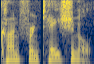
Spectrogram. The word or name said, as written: confrontational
